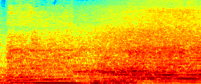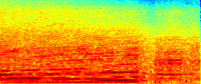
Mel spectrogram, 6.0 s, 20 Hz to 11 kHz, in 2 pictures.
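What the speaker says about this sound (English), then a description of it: "they had this amazing V8 and it sounded so good" Audi's V8 DTM race car engine revs hard and loud, its rising and falling pitch held for several seconds before cutting back, with no voices present.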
